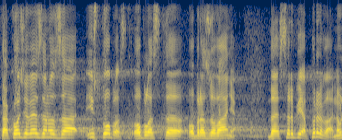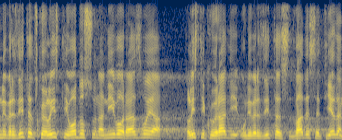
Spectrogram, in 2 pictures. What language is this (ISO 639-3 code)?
srp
